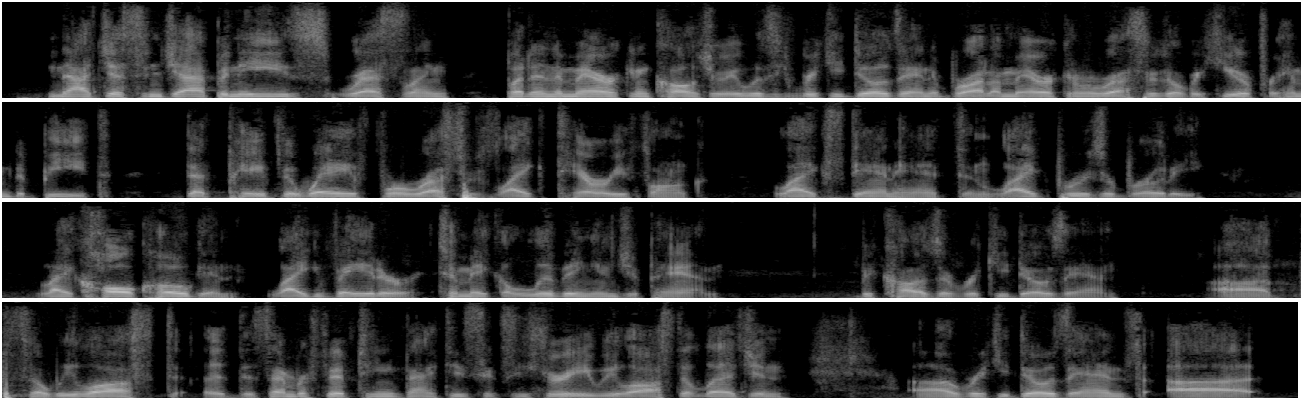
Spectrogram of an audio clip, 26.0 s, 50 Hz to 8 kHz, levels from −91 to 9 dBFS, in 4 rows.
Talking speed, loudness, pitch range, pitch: 160 wpm, -31 LUFS, 100-115 Hz, 105 Hz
